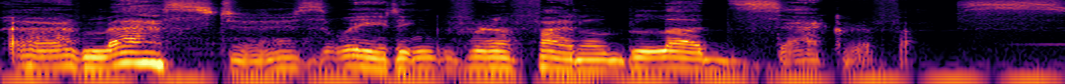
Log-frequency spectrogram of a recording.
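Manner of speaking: rasping, gravelly voice. Narrating to players, the aunt speaks from behind a priest's mask; raspy voice. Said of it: "You hear a raspy voice, your aunt's voice".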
